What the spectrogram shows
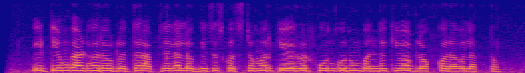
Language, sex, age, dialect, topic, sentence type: Marathi, female, 51-55, Northern Konkan, banking, statement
